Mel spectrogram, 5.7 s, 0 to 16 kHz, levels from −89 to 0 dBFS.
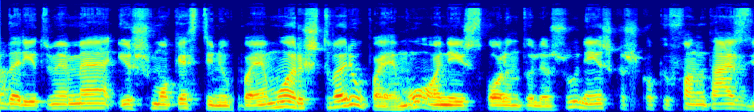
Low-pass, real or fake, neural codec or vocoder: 14.4 kHz; real; none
